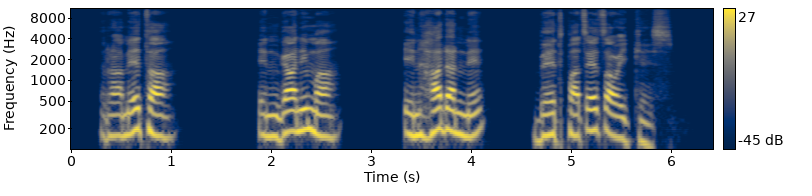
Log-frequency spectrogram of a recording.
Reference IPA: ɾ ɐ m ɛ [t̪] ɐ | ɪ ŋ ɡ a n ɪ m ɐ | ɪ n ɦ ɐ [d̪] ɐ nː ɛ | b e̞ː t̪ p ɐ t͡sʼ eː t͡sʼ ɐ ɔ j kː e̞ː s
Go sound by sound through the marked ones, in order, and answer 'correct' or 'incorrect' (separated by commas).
correct, correct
